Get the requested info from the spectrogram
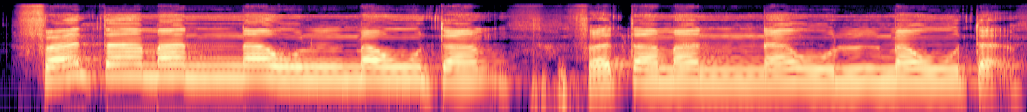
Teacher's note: لام کے ساتھ ملانا ہے، لام ساکن ہے، غنہ نہیں ہوگا، موت میں واو لین ہے، بغیر کھینچے پڑیں گے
